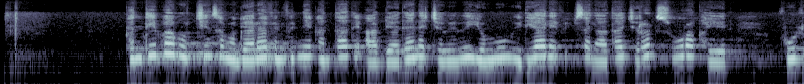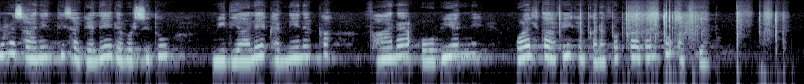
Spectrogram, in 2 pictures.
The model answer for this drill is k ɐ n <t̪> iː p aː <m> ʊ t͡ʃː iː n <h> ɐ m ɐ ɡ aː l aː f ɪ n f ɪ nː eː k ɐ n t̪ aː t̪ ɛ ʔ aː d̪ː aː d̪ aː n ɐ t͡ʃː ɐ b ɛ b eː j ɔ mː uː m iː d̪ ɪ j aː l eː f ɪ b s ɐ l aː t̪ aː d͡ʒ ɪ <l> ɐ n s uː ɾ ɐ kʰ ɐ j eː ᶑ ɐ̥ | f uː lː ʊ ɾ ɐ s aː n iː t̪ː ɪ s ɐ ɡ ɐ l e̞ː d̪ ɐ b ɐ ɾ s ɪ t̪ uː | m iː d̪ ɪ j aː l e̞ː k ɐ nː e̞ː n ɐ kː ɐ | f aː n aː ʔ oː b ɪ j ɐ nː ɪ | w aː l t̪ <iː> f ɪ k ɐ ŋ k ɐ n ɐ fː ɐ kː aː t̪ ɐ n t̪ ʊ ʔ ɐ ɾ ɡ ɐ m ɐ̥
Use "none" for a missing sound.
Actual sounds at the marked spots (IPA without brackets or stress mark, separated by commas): t̪, m, s, ɾ, aː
